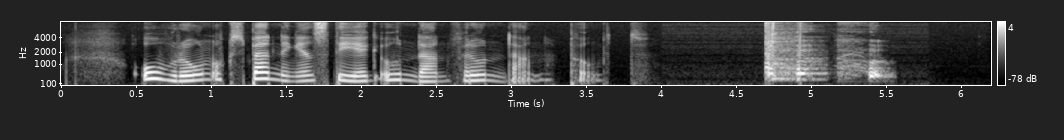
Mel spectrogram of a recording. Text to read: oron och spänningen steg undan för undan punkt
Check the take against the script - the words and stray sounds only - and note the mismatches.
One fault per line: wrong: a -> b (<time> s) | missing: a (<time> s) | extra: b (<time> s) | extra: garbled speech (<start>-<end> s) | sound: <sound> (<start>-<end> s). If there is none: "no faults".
sound: cough (4.7-5.6 s)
